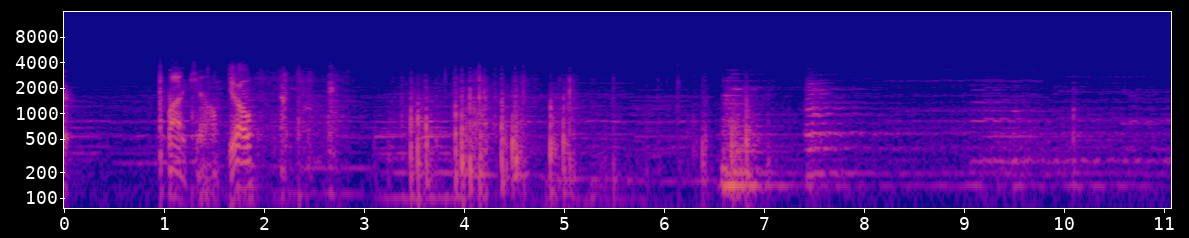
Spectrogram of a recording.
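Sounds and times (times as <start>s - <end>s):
horse galloping hoofbeats: 2.2s - 7.1s.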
